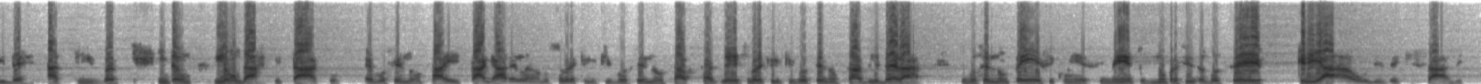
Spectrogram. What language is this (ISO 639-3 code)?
por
